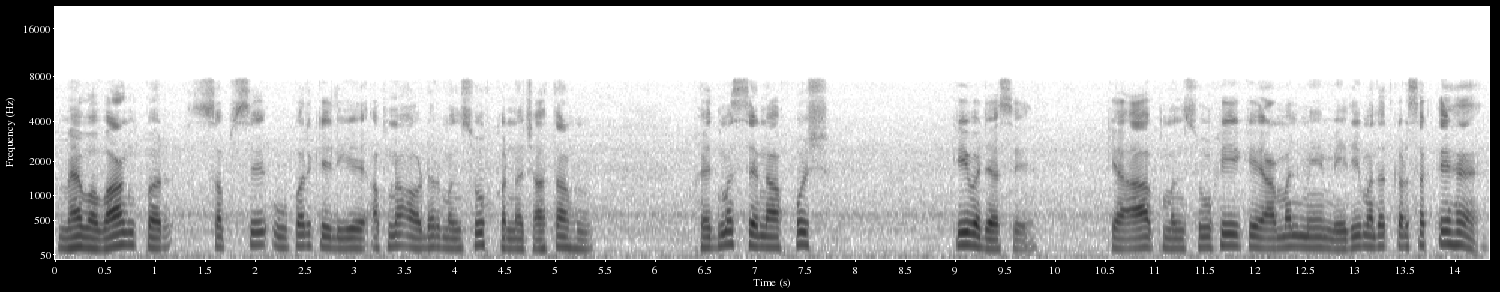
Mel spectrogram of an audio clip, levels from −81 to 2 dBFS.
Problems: none marked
